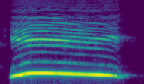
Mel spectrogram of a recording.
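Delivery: big high yelp of excitement; excited whoop. Real, not acted. Host cheering as a guest shows up, loud excited whoop.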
